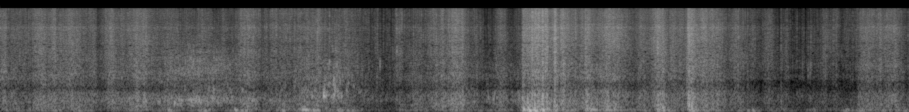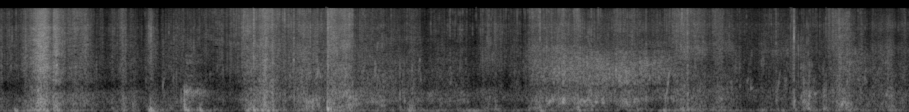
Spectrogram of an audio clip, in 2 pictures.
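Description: Shallow seawater sloshing and crackling over a coral reef, with irregular crackles throughout and a louder rush about five seconds in.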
